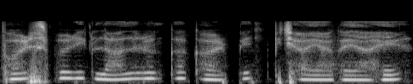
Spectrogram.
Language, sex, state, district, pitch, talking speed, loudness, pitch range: Hindi, female, Assam, Kamrup Metropolitan, 245 Hz, 160 wpm, -18 LUFS, 220-275 Hz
